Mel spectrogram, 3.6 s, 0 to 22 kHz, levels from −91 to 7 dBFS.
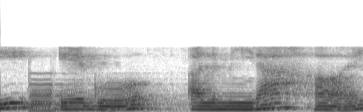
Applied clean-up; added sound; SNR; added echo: none; Organ; 14 dB; reverberation time 0.8 s.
